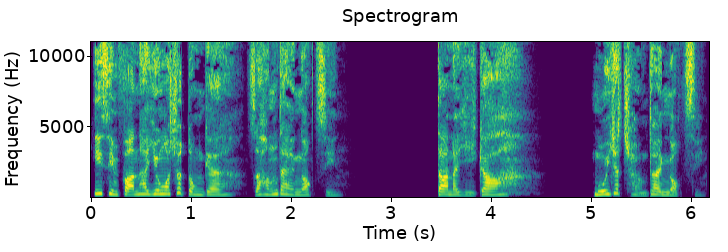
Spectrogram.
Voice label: Cantonese; Hoshiguma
